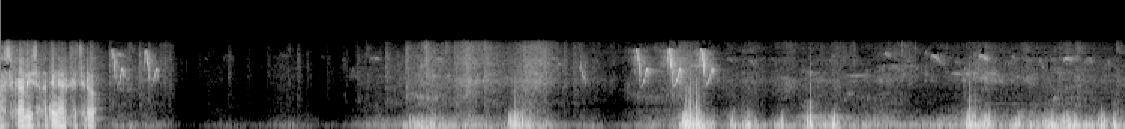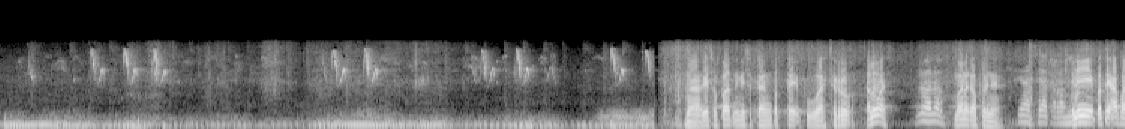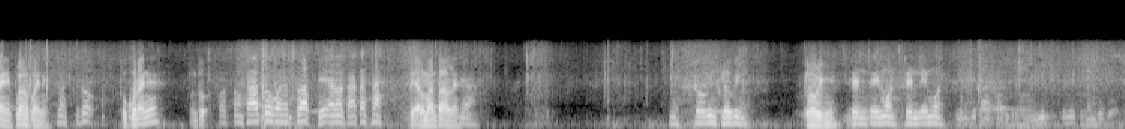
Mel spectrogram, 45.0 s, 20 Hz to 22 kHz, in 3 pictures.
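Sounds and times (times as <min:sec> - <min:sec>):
small birds chirping: 0:01.3 - 0:45.0
low rumble: 0:09.3 - 0:28.6.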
